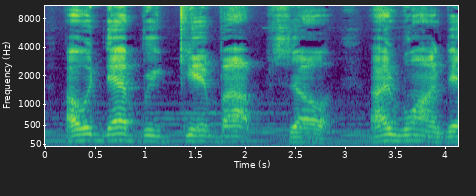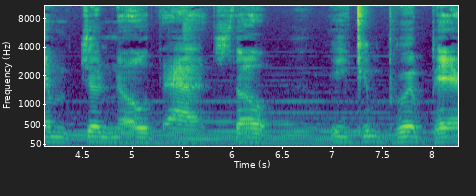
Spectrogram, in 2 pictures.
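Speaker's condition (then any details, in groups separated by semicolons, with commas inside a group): Traumatic brain injury (pontine cavernoma)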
